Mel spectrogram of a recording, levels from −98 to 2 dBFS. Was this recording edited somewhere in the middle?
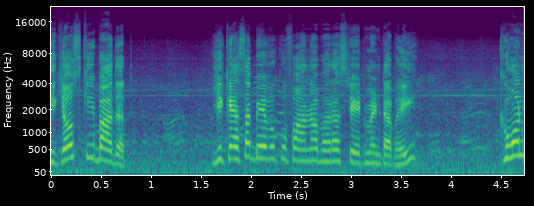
no; 0 cuts

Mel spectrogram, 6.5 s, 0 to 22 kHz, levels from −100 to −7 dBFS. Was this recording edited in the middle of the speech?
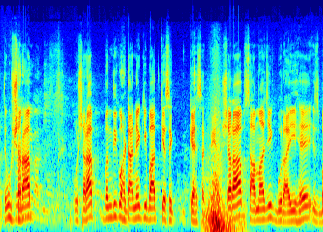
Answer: yes; 1 cut; at 4.3 s

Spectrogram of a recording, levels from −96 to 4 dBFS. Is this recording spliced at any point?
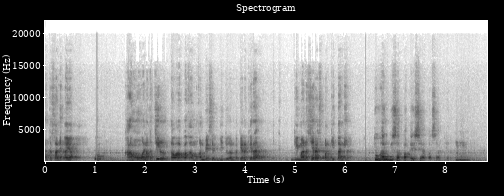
yes; 1 cut; at 6.4 s

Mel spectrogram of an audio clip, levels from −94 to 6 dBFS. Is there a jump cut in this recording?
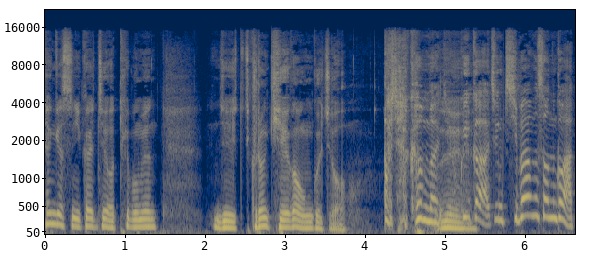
yes; 1 cut; at 3.7 s

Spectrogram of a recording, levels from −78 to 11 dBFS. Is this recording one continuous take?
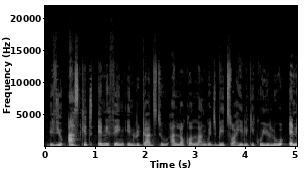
yes; 0 cuts

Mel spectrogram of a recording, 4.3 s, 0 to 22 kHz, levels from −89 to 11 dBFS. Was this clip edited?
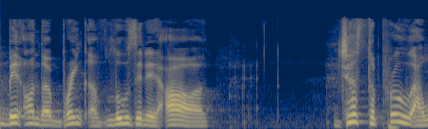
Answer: no; 0 cuts

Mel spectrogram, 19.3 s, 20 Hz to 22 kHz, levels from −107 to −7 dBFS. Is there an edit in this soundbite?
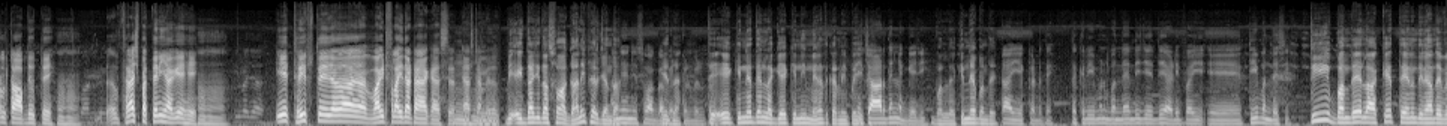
yes; 1 cut; at 6.6 s

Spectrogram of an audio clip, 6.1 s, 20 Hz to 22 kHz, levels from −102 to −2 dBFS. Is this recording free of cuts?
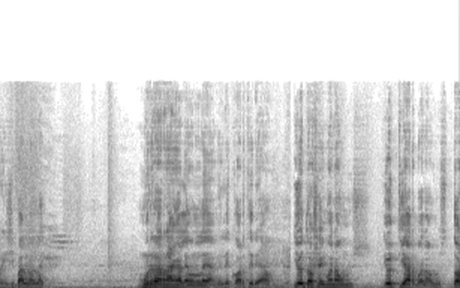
no; 1 cut; at 3.7 s

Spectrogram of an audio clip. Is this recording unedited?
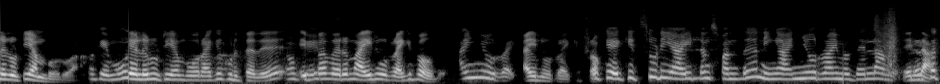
no; 2 cuts; at 1.3 s, 8.4 s

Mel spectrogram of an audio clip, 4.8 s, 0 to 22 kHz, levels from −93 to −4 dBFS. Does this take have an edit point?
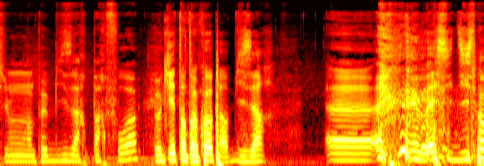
no; 0 cuts

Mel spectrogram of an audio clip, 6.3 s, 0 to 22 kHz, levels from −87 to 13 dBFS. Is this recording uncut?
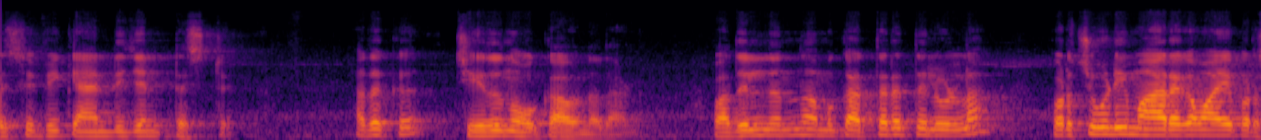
yes; 0 cuts

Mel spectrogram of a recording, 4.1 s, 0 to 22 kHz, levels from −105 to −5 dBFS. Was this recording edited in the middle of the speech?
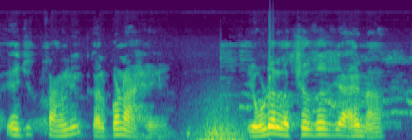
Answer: yes; 1 cut; at 2.3 s

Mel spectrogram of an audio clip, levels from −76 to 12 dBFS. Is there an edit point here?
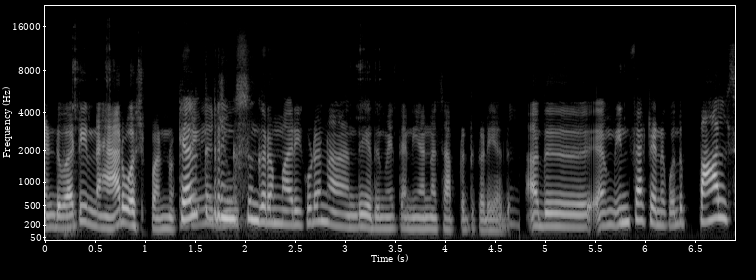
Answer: yes; 2 cuts; at 1.2 s, 4.7 s

